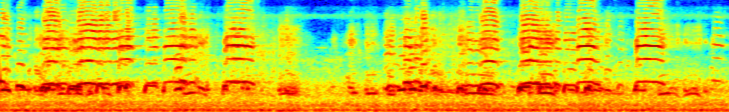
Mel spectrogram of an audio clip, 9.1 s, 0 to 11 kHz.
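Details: Many migratory birds at Junam Reservoir, Changwon, South Korea, recorded early in the morning in 2019: a loud, dense chorus of nasal honking calls, roughly one or two a second, overlapping from several birds, with a faint low rumble beneath.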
